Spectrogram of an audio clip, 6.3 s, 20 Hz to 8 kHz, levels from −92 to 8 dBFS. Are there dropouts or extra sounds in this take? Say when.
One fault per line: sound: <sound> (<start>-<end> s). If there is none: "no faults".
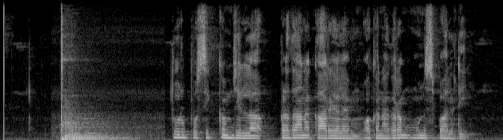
sound: thud (0.7-1.8 s)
